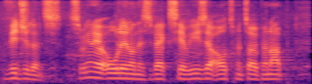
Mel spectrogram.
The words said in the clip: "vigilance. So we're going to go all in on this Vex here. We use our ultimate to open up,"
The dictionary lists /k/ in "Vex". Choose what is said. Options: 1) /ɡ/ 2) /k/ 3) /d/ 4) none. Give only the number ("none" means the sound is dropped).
2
